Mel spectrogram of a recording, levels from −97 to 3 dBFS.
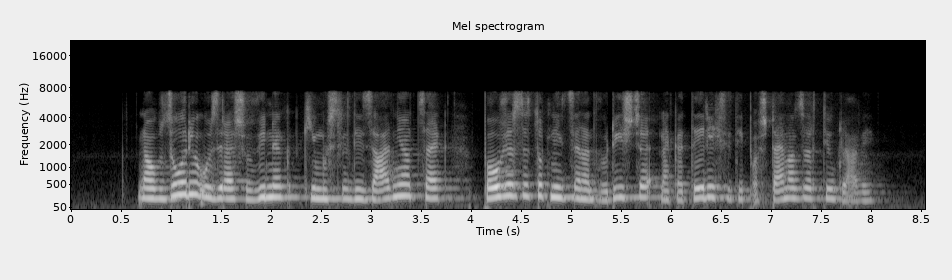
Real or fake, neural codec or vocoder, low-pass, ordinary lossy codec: fake; codec, 16 kHz, 6 kbps, DAC; 7.2 kHz; none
